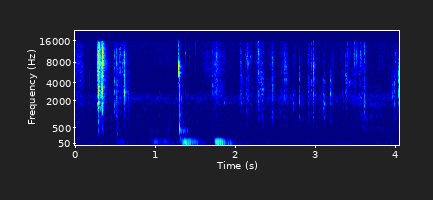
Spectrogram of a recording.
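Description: Scissors snipping open a plastic trading card pack wrapper: a couple of sharp clicks with light crinkling, and low thumps from handling about a second and a half in.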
